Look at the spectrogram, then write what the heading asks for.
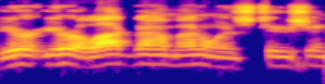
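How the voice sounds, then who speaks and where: A man speaks with a Midwestern US accent. His pitch is medium and his pace moderate. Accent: US Midwest. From St. Louis area, Missouri. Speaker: interview guest, former roofer. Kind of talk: casual interview chat.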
